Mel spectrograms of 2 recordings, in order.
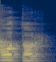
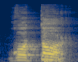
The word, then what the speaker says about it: Gotor: personas que les digo que me llamo Gotor, dicen, ah, Gotor. No, Gotor no, Gotor. Sí, la batónica en Tor, no lleva tilde porque es una palabra llana que no acaba en tal.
